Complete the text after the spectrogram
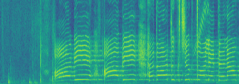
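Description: A small girl speaks loudly with a high, sing-song voice close by.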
